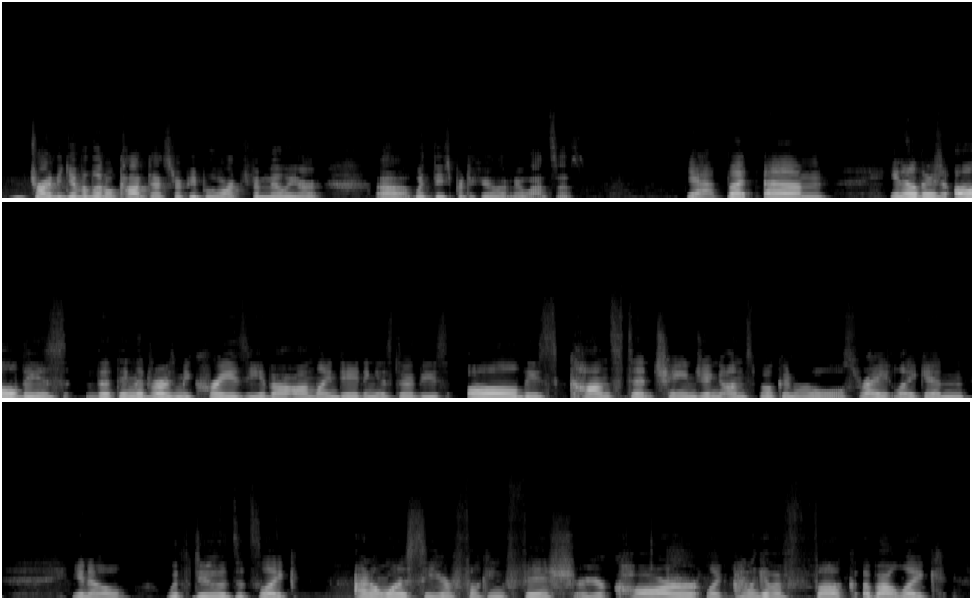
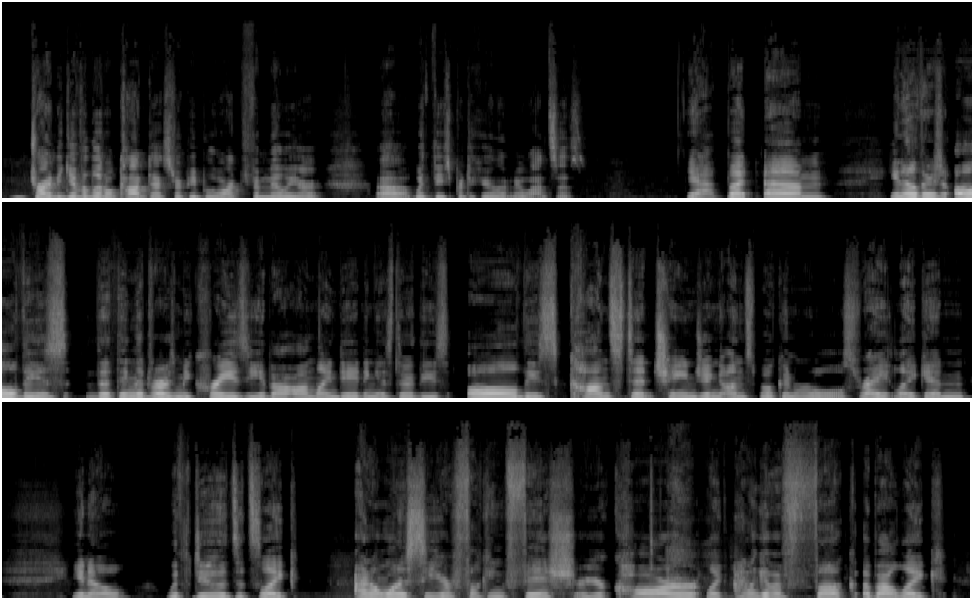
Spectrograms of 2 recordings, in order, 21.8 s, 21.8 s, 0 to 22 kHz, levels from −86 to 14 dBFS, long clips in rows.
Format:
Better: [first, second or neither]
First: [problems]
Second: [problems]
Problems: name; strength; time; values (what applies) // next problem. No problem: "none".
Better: second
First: muffled; very; fading above 1.5 kHz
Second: none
